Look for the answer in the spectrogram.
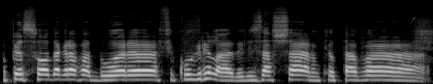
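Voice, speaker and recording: Lively Brazilian woman telling a story. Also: medium pitch, moderate pace, slight background noise. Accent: Brazilian Portuguese. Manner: lively anecdotal storyteller, chuckles mid-sentence. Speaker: singer-songwriter guest. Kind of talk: casual storytelling in an interview.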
